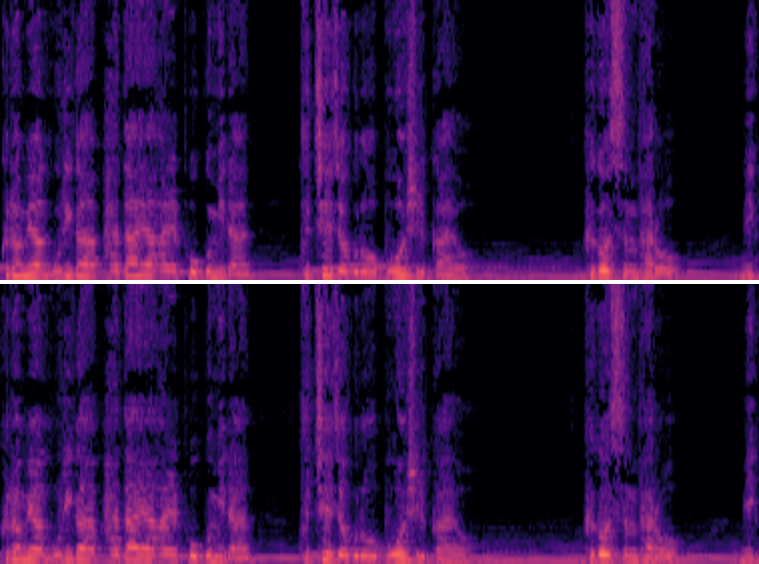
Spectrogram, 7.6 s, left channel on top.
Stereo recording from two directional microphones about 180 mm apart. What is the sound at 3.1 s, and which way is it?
Speech, 35° left (ahead or behind).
